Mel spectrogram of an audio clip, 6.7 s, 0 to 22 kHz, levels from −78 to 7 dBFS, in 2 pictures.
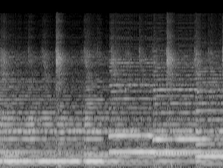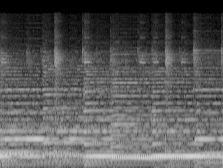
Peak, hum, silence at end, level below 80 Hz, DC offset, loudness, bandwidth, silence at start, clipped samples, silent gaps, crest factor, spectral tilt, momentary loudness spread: -2 dBFS; none; 0 s; -42 dBFS; under 0.1%; -14 LUFS; 15.5 kHz; 0 s; under 0.1%; none; 12 dB; -6 dB/octave; 3 LU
